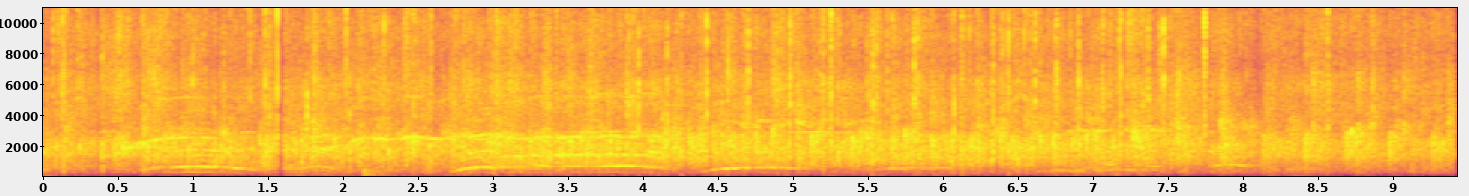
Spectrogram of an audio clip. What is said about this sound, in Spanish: Así que os un aplauso para, para la banda lo primero.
